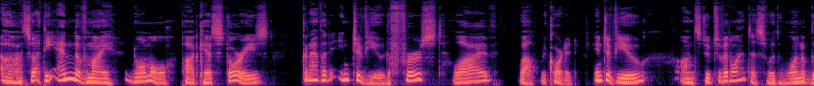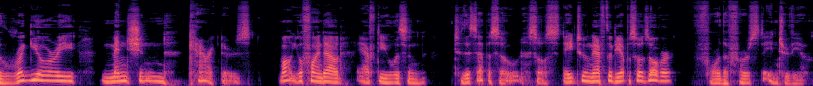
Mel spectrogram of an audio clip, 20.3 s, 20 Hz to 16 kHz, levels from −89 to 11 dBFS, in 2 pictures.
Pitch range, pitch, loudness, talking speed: 125-170 Hz, 150 Hz, -19 LUFS, 160 wpm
